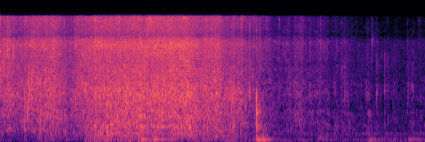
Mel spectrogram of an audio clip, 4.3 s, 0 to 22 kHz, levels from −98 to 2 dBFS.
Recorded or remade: recorded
